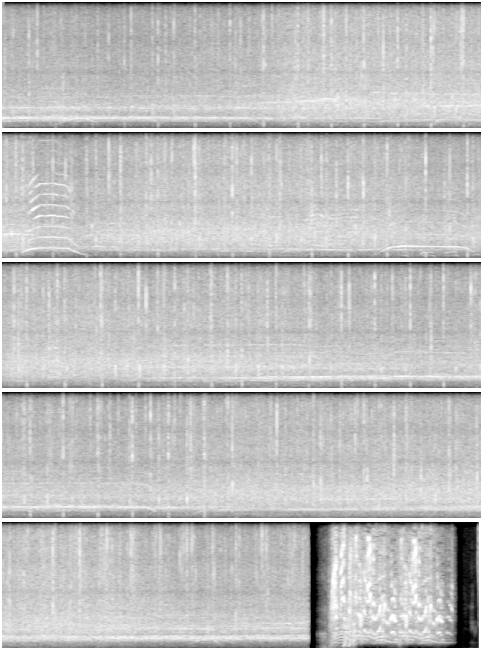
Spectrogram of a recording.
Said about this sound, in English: Well, thank you so much to everyone that asked the question, and to everyone for coming. And let's just give a massive round of applause.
